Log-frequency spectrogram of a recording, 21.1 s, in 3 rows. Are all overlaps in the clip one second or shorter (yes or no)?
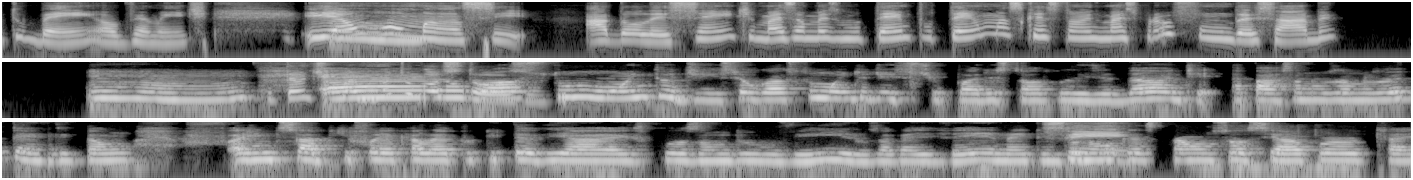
no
